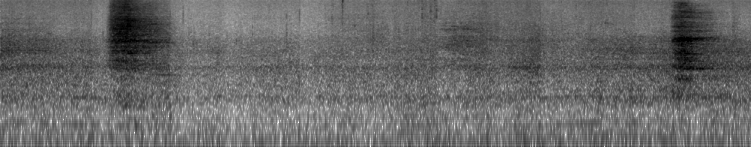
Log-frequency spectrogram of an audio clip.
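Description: Steady low outdoor rumble, with two short bursts of hiss: one about a second in, one near the end.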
